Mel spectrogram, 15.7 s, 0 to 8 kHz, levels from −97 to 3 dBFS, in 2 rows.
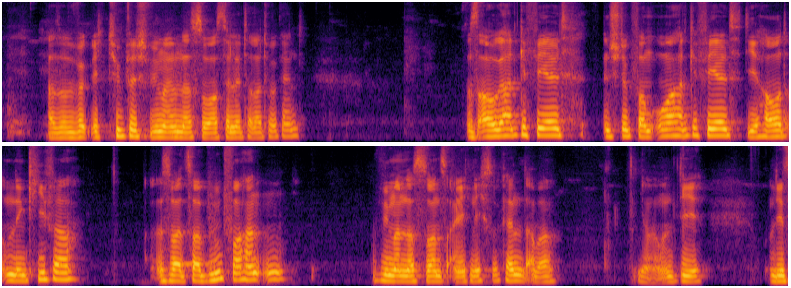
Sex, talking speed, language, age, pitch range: male, 170 wpm, German, 20-39, 115-145 Hz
